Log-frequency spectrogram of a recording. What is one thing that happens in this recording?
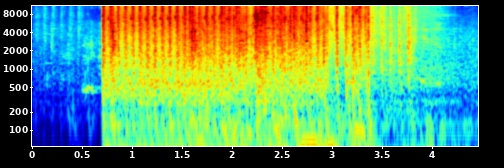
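Automatic gunfire rattles rapidly and loudly.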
